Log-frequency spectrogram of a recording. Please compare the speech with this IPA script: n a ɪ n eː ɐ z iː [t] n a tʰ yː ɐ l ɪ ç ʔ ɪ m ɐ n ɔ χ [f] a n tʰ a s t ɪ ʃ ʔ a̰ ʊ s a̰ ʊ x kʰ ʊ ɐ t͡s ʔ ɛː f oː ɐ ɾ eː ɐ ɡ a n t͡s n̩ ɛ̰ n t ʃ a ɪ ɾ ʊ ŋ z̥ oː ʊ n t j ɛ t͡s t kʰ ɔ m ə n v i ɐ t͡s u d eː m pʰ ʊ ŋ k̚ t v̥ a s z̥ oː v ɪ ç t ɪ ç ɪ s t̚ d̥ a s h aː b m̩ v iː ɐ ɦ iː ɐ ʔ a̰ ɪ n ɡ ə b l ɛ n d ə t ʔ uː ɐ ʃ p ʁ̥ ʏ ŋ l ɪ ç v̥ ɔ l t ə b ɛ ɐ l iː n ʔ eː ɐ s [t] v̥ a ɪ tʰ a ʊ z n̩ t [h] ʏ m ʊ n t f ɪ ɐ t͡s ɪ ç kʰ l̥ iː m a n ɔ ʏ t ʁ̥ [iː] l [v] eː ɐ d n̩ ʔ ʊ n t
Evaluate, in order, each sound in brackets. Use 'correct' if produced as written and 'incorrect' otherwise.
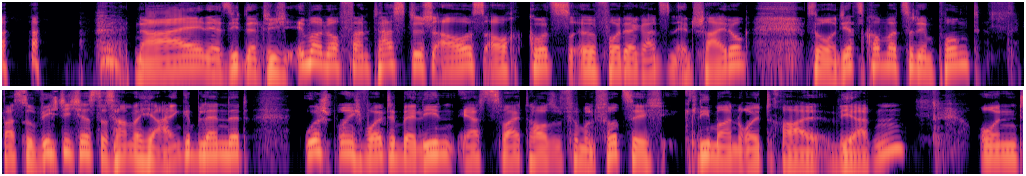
correct, correct, incorrect: t͡s, incorrect: f, incorrect: aː, correct

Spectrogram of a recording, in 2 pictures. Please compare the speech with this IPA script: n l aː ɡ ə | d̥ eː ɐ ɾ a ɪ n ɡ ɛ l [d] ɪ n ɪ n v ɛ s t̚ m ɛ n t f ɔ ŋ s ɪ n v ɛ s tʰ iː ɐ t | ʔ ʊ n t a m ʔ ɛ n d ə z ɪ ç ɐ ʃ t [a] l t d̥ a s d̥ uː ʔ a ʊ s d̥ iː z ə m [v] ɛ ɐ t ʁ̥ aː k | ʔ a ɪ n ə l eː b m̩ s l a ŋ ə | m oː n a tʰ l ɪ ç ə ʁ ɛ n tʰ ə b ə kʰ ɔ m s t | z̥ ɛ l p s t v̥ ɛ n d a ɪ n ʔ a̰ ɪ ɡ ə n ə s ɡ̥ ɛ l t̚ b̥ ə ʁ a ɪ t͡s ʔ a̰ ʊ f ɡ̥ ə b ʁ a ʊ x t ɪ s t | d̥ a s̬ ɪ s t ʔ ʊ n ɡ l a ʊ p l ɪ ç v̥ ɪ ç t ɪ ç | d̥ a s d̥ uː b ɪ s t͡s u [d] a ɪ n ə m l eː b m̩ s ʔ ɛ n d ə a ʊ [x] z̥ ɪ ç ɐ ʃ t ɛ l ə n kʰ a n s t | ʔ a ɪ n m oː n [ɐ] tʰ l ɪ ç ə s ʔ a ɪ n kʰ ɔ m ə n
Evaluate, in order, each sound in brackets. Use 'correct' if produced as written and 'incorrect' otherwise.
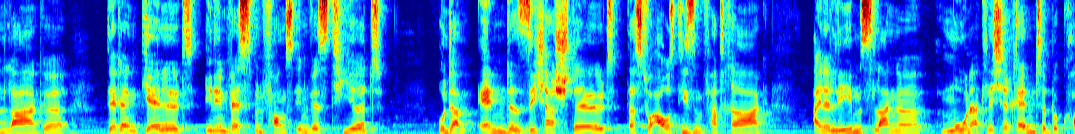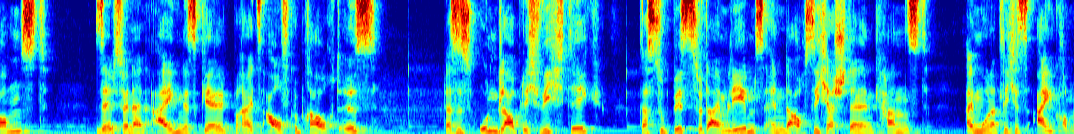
incorrect: t, incorrect: ɛ, incorrect: f, correct, correct, incorrect: a

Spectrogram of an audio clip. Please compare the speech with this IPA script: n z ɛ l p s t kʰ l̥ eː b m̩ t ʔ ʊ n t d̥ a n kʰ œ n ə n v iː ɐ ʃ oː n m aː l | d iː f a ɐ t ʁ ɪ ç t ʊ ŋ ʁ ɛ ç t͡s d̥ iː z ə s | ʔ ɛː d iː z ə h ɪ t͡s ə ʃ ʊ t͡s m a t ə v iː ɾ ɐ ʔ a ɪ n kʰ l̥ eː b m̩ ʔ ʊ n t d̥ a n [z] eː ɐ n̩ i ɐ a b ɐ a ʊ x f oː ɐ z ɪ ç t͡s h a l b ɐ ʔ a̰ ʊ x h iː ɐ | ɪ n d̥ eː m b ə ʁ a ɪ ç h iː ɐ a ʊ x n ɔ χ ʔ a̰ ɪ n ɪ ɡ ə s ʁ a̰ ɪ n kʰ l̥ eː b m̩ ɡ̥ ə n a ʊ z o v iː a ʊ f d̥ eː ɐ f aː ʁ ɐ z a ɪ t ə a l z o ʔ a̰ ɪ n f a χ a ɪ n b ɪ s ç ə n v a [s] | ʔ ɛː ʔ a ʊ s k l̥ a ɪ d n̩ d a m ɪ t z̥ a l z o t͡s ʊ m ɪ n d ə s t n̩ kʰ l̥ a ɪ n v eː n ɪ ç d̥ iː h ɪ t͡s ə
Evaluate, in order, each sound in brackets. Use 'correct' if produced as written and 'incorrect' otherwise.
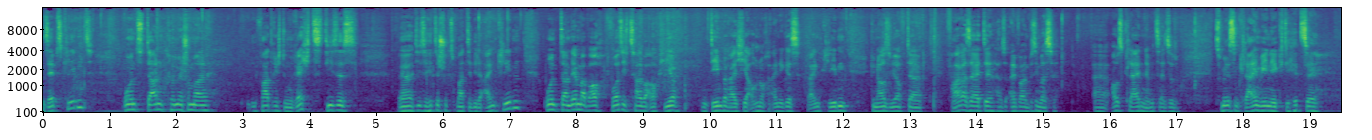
incorrect: v, correct

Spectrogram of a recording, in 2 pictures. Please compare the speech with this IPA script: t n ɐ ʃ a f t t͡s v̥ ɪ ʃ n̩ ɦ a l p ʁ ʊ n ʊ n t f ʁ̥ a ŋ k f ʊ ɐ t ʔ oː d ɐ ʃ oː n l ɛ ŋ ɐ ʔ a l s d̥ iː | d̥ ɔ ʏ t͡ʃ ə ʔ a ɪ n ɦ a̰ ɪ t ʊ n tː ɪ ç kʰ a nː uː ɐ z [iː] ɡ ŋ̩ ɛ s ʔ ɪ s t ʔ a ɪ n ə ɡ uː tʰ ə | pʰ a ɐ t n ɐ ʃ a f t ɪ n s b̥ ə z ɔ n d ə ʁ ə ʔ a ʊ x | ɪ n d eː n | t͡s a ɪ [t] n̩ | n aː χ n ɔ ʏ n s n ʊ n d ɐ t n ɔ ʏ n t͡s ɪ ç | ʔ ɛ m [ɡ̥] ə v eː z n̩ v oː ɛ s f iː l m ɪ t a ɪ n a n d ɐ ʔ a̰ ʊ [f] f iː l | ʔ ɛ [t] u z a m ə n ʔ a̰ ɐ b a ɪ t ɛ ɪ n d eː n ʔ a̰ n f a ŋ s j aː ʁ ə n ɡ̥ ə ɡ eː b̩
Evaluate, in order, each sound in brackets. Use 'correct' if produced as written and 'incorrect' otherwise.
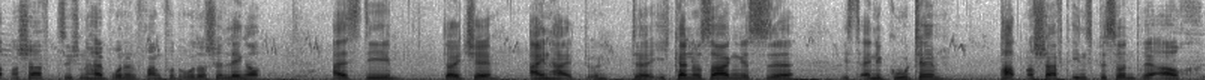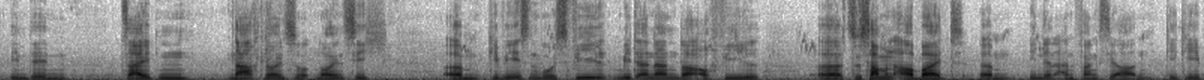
incorrect: aː, correct, correct, incorrect: x, incorrect: t͡s

